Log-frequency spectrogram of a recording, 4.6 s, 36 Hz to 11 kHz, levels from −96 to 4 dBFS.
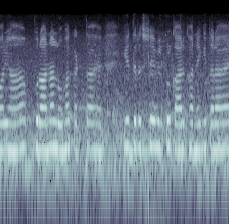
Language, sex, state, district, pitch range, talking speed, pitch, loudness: Hindi, female, Uttar Pradesh, Shamli, 235-250 Hz, 170 wpm, 235 Hz, -16 LUFS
